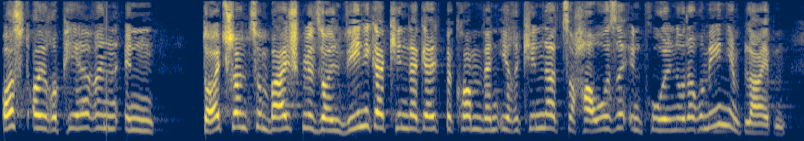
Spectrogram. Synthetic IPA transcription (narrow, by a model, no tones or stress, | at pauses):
ʔɔstʔɔʏʁopʰɛːəʁɪnənɪn | d̥ɔʏt͡ʃlant̚t͡sʊmbaɪʃpiːlzɔlənveːnɪɡɐkʰɪndɐɡɛlt̚b̥əkʰɔmənvɛnʔiːʁ̞əkʰɪndɐt͡suhaʊzəʔɪnpʰoːlənoːɾɐʁumɛːnjənblaɪbm̩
